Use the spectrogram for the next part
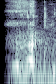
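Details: Pug standing up asleep in a swimming pool: a single low, rattling, snorting breath; snoring.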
